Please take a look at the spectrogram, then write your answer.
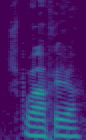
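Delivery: plain reading voice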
